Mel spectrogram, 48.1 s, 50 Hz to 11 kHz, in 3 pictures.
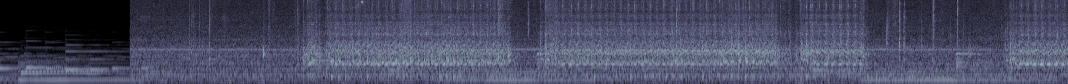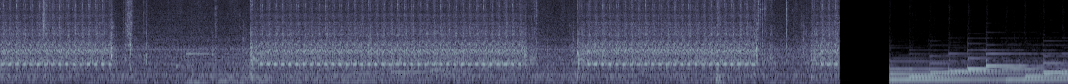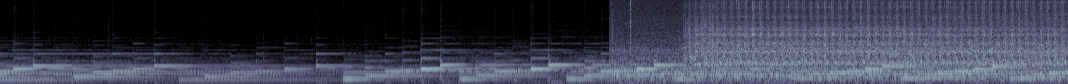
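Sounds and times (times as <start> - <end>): sewing machine stitching: 4.4 - 13.0, 15.1 - 18.0, 19.7 - 28.6, 42.3 - 48.0.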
